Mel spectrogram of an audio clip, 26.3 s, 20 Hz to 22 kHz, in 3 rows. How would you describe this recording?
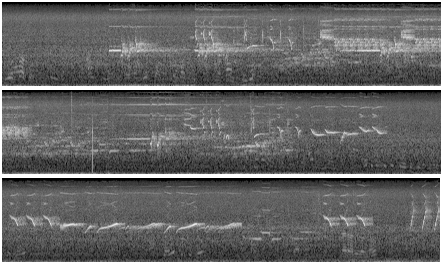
BIRDS - sound installation by Ludomir Franczak during Survival 2011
